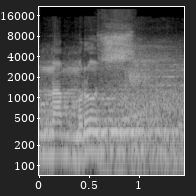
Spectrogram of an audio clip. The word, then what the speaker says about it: নমরুদ: কিন্তু ইব্রাহিম আলাইহিস সালাতু সালাম তার সময়ে রাজ ক্ষমতায় যে ছিল, তার নাম বাংলায় কয় নমরুদ, আসল উচ্চারণ নমরুজ, আসল উচ্চারণ নমরুজ। নমরুজ হলো আসল উচ্চারণ, বাংলায় এসে দ হয়ে গেছে বুরকাজ্য, নমরুদ।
